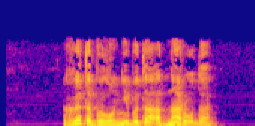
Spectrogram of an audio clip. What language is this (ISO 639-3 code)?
bel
